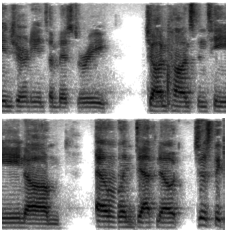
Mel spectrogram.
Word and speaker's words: Constantine: The nerd in me wants, like, anytime I say John Constantine, like, the uber nerd in me makes me go, well, it's pronounced Constantine, but after the TV series and everything else, I understand that as far as most people are concerned, it's Constantine, so I can either be that douche, or I can just pronounce it Constantine.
